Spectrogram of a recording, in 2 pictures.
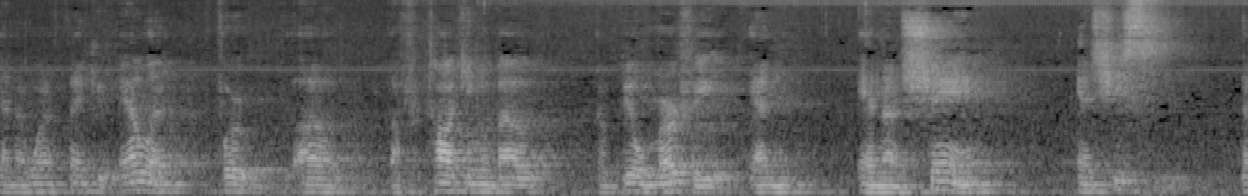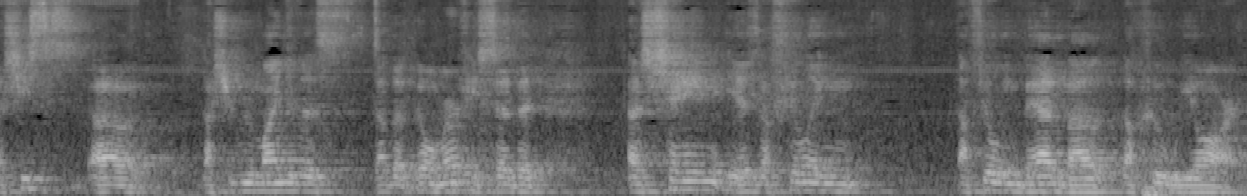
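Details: Adult man with covert stuttering, who reports being unable to get words out in feared situations; covert stuttering.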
